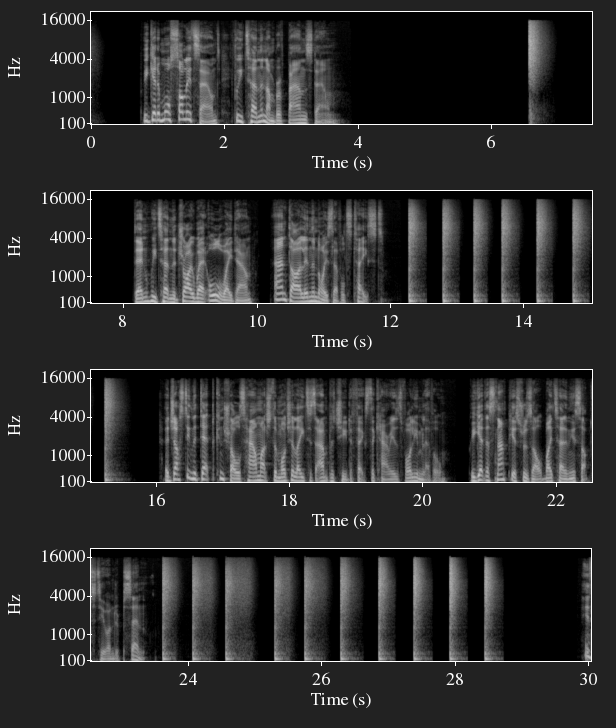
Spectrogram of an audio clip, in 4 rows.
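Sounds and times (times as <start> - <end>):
programmed snare drum hits: 12.3 - 15.6, 23.6 - 28.8.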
